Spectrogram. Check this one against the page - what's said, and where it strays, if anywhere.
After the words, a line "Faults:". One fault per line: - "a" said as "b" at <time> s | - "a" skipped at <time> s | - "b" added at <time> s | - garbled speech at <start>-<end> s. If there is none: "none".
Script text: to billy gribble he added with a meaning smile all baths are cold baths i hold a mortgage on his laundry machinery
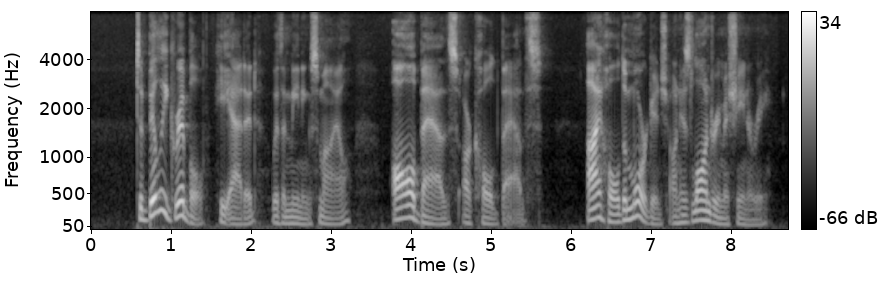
to billy gribble he added with a meaning smile all baths are cold baths i hold a mortgage on his laundry machinery
Faults:
none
